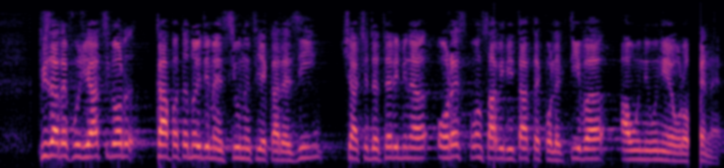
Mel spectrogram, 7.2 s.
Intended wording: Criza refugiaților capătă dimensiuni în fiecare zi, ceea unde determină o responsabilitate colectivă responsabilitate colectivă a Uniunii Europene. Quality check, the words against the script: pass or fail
fail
